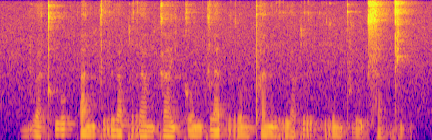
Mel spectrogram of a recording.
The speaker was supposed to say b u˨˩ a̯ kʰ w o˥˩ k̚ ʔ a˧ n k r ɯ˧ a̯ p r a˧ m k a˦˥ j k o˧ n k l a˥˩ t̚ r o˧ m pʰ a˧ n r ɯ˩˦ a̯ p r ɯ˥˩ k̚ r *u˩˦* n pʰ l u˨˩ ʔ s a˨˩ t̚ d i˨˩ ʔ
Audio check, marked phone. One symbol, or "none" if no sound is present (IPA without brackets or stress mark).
u˨˩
